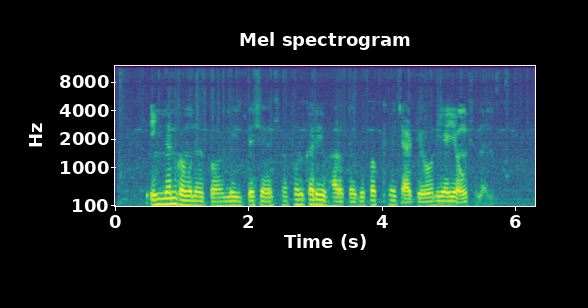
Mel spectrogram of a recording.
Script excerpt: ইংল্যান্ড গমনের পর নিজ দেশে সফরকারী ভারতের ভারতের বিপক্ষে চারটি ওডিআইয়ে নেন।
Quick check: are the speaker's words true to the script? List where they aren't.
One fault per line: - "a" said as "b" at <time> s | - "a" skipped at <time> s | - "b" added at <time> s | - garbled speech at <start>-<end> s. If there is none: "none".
- "ভারতের" skipped at 3.6 s
- "অংশ" added at 5.1 s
